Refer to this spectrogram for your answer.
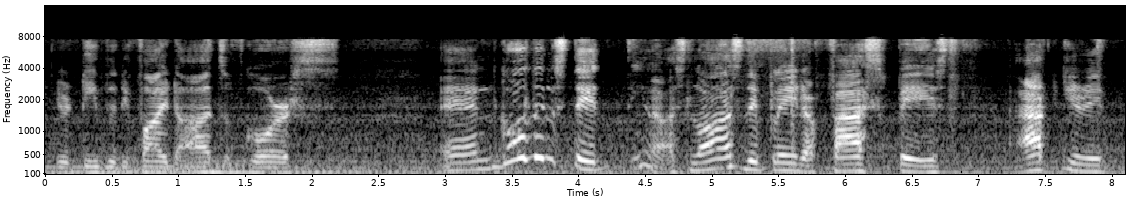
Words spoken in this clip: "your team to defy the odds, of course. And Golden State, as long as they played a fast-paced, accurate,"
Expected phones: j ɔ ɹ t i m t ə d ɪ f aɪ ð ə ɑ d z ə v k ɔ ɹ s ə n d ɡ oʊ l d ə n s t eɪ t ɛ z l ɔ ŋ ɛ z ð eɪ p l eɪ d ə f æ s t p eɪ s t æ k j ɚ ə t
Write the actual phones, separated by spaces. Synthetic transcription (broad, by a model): j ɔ ɹ t i m t ə d ɪ f aɪ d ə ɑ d s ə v k ɔ ɹ s ə n d ɡ oʊ l d ə n s t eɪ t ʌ s l ɔ ŋ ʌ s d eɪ p l eɪ d ə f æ s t p eɪ s t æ k j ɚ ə t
